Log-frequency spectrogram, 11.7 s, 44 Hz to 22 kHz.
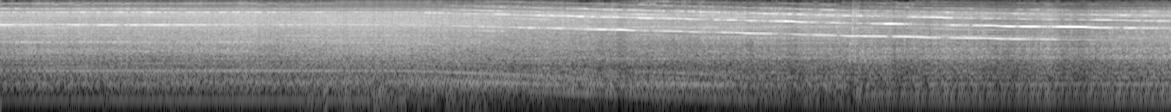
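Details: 1959 Caterpillar D337F diesel generator set, ex-hospital, barn-stored 10–12 years, about 959–960 hours, running with no load and barely at operating temperature: steady, even roar with a high whistle easing down in pitch, no knocks or misses; normal running.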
